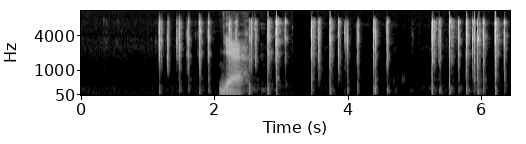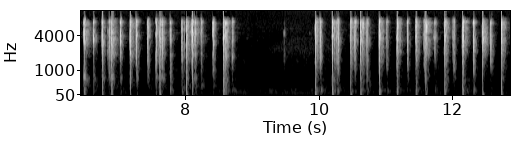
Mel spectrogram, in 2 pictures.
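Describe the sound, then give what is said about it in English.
Steady typing on heavy linear keyboard switches, a crisp stream of clacks in bursts with short pauses, and one brief spoken word near the start. “We play us out with some linear clicking, barely clicking.”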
